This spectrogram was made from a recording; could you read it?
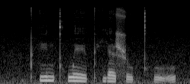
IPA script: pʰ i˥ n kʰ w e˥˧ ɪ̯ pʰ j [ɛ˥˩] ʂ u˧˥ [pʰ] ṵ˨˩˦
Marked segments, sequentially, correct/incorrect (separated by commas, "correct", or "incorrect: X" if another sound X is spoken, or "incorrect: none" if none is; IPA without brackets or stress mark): correct, incorrect: kʰ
